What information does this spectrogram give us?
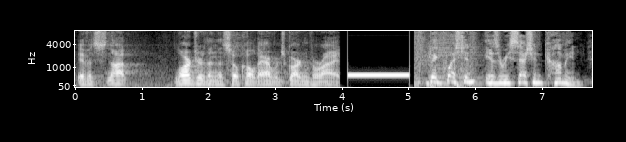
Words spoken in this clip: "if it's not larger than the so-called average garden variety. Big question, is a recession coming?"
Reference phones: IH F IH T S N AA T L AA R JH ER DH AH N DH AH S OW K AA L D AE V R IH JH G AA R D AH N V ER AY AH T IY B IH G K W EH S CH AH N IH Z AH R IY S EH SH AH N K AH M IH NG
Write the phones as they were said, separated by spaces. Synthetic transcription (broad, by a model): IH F IH T S N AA T L AA R JH ER DH AH N DH AH S OW K AA L D AE V R IH JH G AA R D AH N V ER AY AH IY B IH G K W EH S CH AH N IH Z AH R IY S EH SH AH N K AH M IH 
